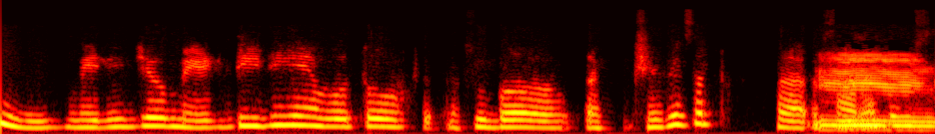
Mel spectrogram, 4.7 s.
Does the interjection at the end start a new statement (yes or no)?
yes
